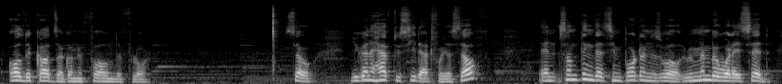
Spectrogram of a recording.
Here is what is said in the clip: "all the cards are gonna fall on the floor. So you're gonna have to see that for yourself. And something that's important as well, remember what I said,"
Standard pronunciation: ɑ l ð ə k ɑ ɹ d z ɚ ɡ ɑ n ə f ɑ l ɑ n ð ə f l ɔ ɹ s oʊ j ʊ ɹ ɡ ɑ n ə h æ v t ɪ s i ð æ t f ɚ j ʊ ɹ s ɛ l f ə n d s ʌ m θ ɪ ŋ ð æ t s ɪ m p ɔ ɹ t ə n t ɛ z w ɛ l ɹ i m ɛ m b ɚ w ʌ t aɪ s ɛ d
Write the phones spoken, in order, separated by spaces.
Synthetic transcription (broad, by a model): ɑ l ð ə k ɑ ɹ d z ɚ ɡ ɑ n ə f ɑ l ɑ n ð ə f l ɔ ɹ s oʊ j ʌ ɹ ɡ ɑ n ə h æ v t ɪ s i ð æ t f ɚ j ʊ ɹ s ɛ l f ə n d s ʌ m θ ɪ ŋ ð æ t s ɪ m p ɔ ɹ t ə n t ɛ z w ɛ l ɹ i m ɛ m b ɚ w ʌ t aɪ s ɛ d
